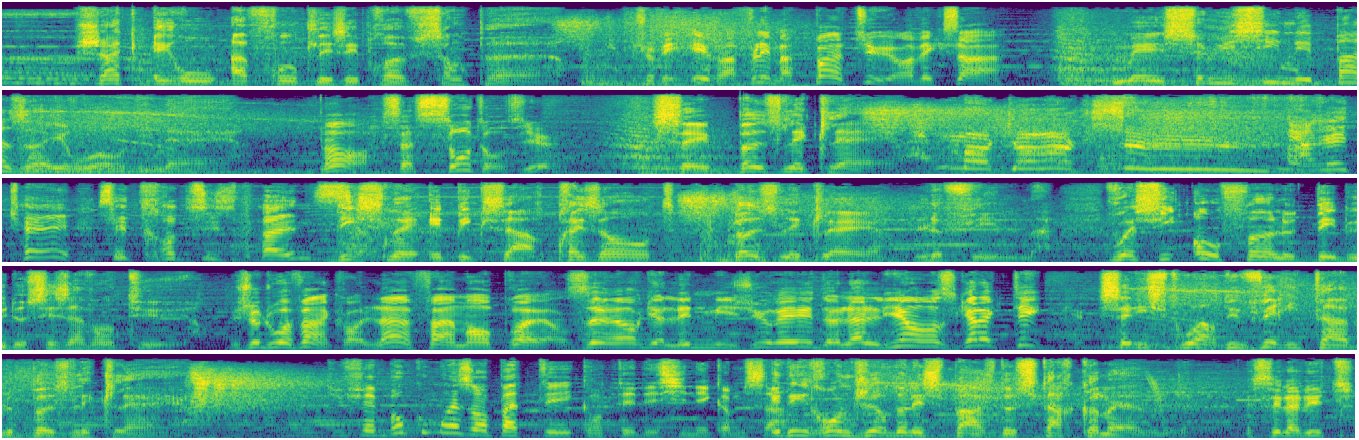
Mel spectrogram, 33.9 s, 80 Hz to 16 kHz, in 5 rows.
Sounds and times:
Speech: 0:00.3 - 0:05.0, 0:05.6 - 0:28.0, 0:28.8 - 0:33.8.

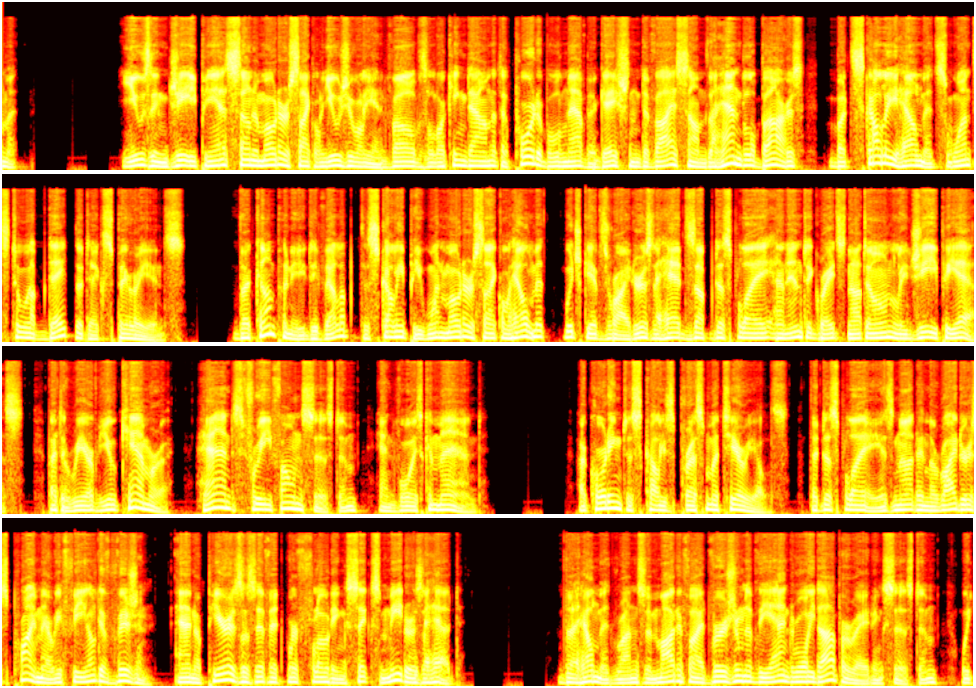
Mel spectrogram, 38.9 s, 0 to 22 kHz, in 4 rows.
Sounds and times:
Speech: 0:00.0 - 0:00.3, 0:01.2 - 0:24.3, 0:25.2 - 0:33.8, 0:34.7 - 0:38.8.

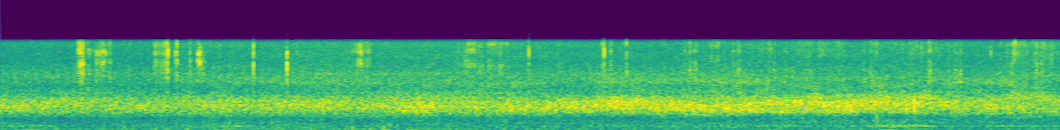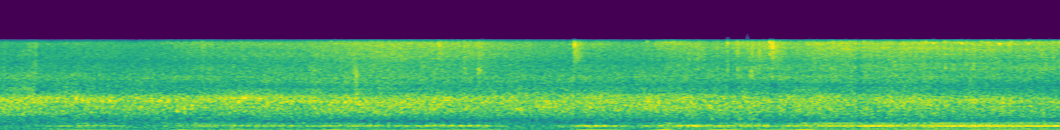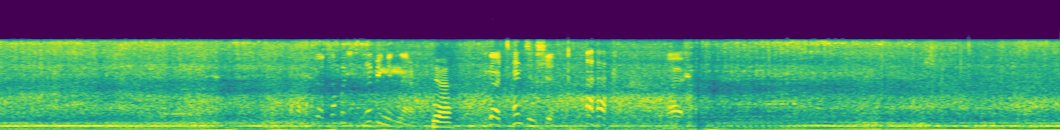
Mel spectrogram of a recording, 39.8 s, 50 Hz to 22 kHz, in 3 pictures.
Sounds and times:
Speech: 0:30.4 - 0:33.5, 0:34.8 - 0:35.2.

